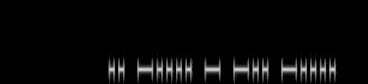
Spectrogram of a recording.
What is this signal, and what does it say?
Morse code, heard as a keyed tone, about 25 wpm, 700 Hz. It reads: I6TD6
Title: Five Challenging Letter-Number Combinations 25wpm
